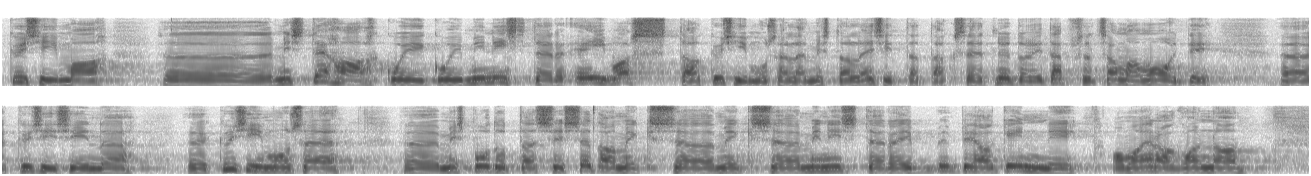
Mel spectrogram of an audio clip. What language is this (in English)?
Estonian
